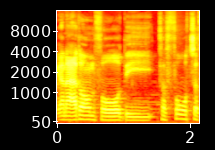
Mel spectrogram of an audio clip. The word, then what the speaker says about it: Forza: Is it Forza or Forza? It's a bit weird the way you pronounce it. But It's like pizza. Forza. pizza, Forza. It's just like that.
